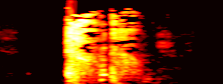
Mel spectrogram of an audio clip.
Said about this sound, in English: Apologize for my cough. I was ill a few weeks ago, and I'm feeling much better, but the cough does still kind of hang on for a while.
